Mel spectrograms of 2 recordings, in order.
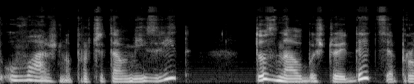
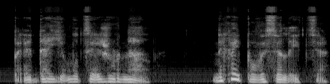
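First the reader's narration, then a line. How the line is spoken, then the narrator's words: Whispered. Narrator (Ukrainian): Кінгслі пошепки додав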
